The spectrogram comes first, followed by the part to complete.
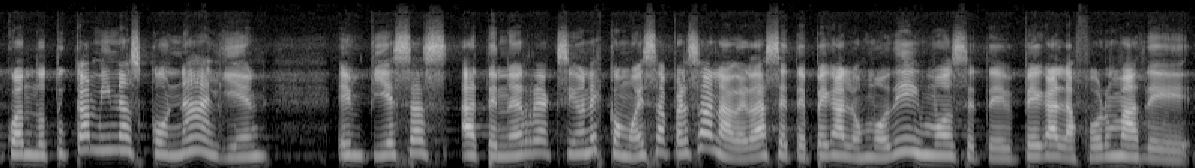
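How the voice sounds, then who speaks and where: A woman pastor, slightly hoarse, telling a personal story in a conversational sermon with frequent tag questions. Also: high voice, fairly bright tone, in a large hall.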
